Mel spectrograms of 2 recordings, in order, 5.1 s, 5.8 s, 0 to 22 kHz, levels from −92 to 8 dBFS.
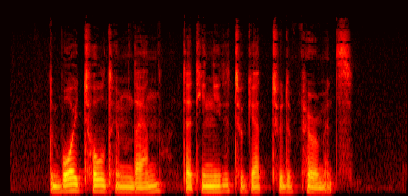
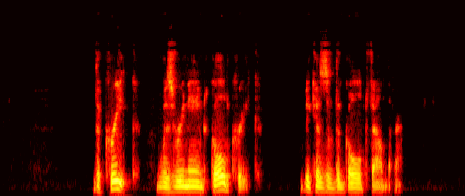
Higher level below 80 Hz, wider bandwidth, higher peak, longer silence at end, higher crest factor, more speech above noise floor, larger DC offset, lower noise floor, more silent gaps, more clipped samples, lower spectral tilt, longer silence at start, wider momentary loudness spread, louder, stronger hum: second, -76 dBFS vs -66 dBFS; first, 13.5 kHz vs 7.8 kHz; second, -10 dBFS vs -2 dBFS; about the same, 0.75 s vs 0.8 s; about the same, 20 dB vs 20 dB; second, 40 dB vs 67 dB; neither; second, -69 dBFS vs -85 dBFS; neither; neither; about the same, -6 dB/octave vs -6.5 dB/octave; second, 0.6 s vs 1.15 s; second, 12 LU vs 15 LU; second, -30 LUFS vs -19 LUFS; neither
